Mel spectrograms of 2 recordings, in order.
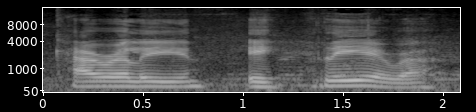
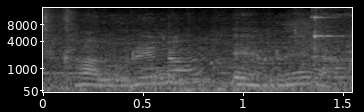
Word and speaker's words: Carolina Herrera: Is Caroline Herrera. I'm not sure I pronounce it correctly. These are the set they have. I like this one. Wow. Carolina Herrera. Yes, thank you for pronouncing it for me.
